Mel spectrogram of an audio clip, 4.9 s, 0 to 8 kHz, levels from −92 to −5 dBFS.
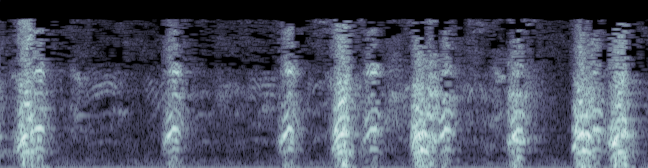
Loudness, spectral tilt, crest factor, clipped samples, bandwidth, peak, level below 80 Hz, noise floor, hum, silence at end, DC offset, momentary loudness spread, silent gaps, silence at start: -23 LUFS; -9 dB/octave; 18 dB; under 0.1%; 5.8 kHz; -6 dBFS; -40 dBFS; -48 dBFS; none; 0.05 s; 0.2%; 14 LU; none; 0 s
